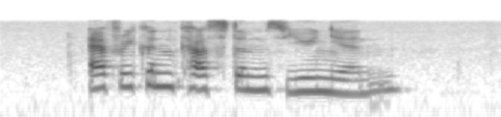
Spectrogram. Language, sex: English, female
